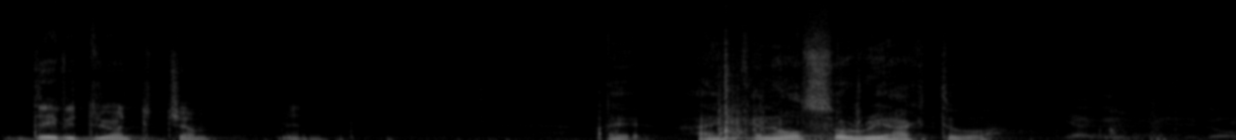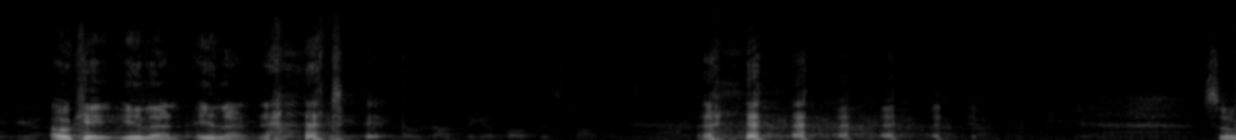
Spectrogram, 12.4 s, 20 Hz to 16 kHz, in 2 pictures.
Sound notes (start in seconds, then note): 7.0 laughs; 9.6 all laughs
